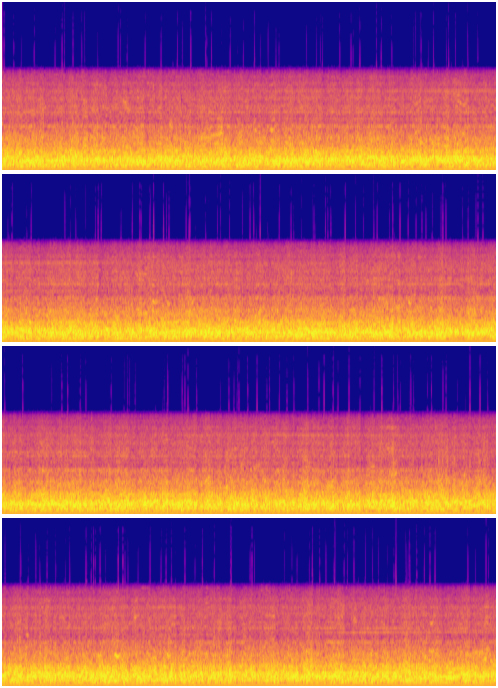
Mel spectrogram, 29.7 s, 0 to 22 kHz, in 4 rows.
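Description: Steady drone of a Boeing 737-800's CFM56-7B turbofan engines and rushing air, heard from inside the cabin during the climb after takeoff, with a faint steady whine over it.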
